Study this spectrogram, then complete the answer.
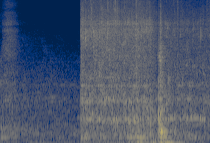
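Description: Water runs steadily into a sink bowl as cut sweet pumpkin pieces are washed, a quiet stretch giving way to a louder, continuous rush with a brief splash near the end.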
